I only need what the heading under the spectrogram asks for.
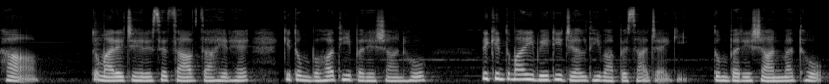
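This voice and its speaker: A woman playing a calm, secretive veiled woman. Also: lowish voice, natural voice. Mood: soothing. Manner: soothing, reassuring.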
